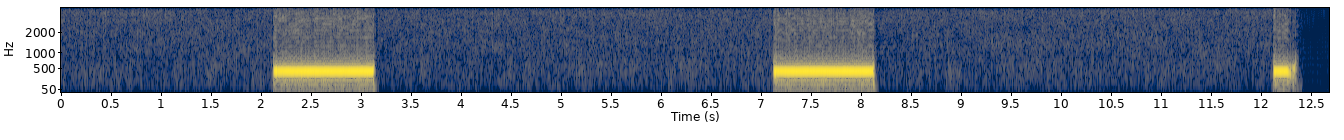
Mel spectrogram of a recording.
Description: Ringback tone (Europe, 425 Hz).
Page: Nova Iguacu - RJ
